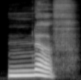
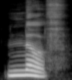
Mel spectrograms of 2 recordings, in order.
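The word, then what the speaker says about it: neuf: Nine in French is nerf. Nerf. If you see here this E and U, we also notice them here in the D. Okay. N the nerf. Nerf. So you make your lips round.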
